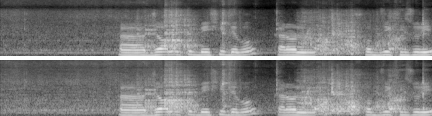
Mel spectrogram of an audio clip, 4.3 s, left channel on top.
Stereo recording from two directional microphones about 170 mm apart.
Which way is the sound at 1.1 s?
20° left (ahead or behind).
